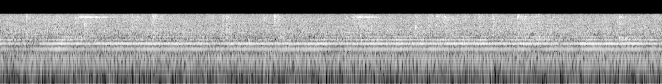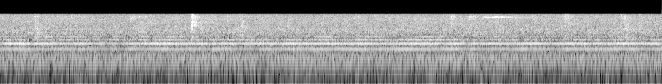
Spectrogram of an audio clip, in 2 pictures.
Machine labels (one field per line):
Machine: fan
